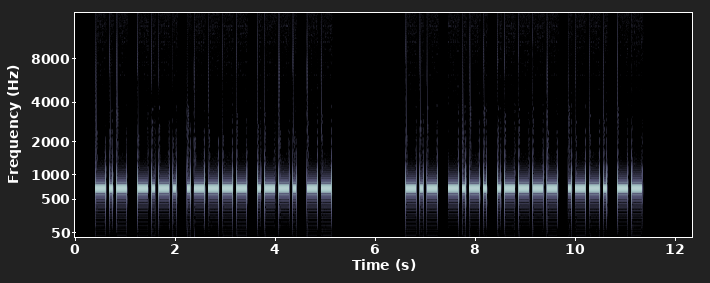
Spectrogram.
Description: Morse code, heard as a keyed tone, about 17 wpm, 700 Hz. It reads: KC1PM KC1PM
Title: USA Call Signs - 5 Characters - Repeated 2x - 17wpm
